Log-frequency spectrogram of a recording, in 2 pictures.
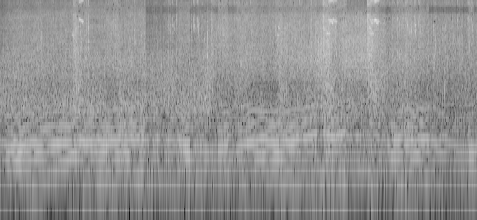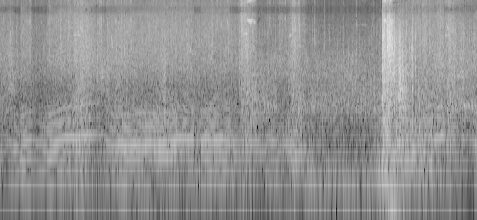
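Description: A small engine hums steadily, rising and falling in pitch as it revs.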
